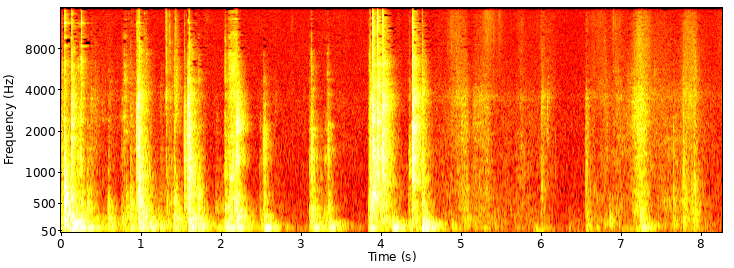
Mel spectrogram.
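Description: A run of knocks and clunks on a wooden workbench as a clamp is dropped into a freshly drilled bench dog hole and tightened down on a birch plywood block, the loudest knocks about four seconds in, then a few softer knocks as a drill is set down on the bench.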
